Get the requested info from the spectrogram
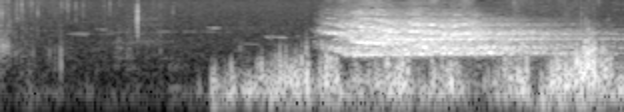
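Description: A loud, shrill screech starting just over a second in, over a rough rumbling noise.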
